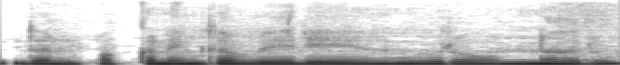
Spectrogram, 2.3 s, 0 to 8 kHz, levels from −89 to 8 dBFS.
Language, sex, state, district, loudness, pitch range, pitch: Telugu, female, Telangana, Karimnagar, -15 LUFS, 220-230 Hz, 225 Hz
